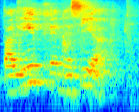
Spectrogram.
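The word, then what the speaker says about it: παλιγγενεσία: término bíblico viene de la palabra griega palí n gencía perdón palín genesia con acento en la ingeniería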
